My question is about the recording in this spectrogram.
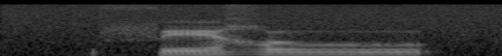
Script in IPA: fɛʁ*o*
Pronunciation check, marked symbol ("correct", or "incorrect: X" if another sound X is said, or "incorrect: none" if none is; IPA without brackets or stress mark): incorrect: oː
